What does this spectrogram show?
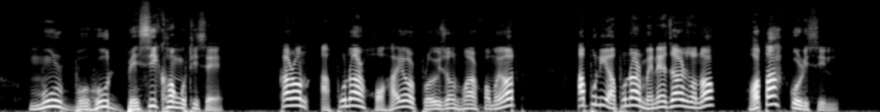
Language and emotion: Assamese, angry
